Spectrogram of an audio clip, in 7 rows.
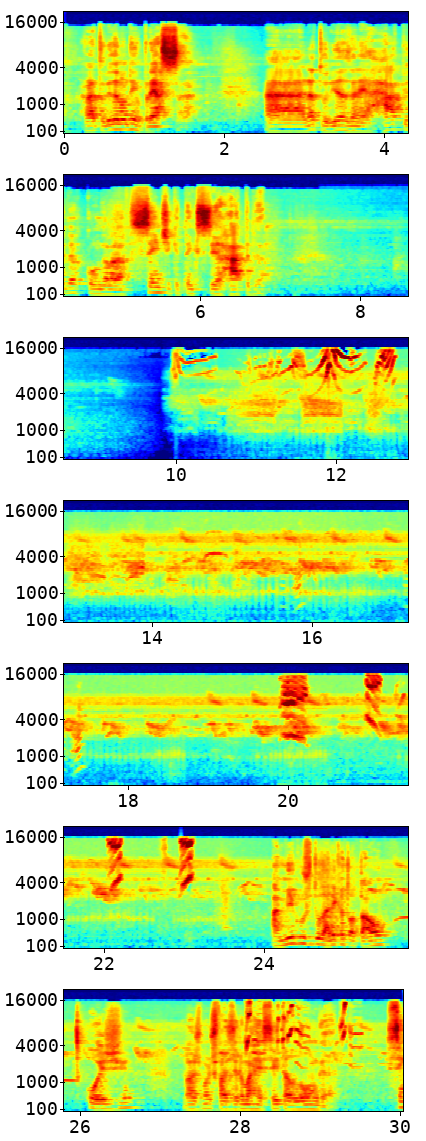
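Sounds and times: birds chirping and whistling: 0:09.9 - 0:18.4, 0:19.0 - 0:24.0, 0:25.5 - 0:30.0.

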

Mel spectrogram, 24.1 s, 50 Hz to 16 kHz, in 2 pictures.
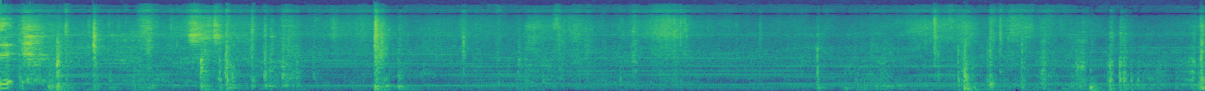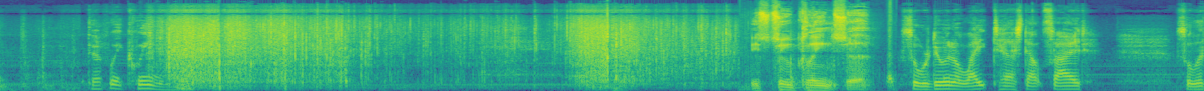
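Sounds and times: low steady hum: 0:13.6 - 0:24.0.

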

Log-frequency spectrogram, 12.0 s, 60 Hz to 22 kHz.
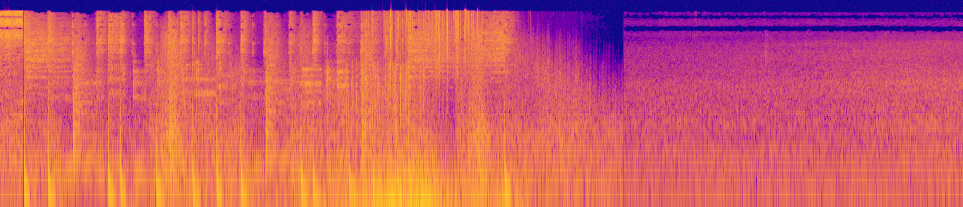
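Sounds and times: low outdoor rumble: 0:02.9 - 0:12.0.

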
